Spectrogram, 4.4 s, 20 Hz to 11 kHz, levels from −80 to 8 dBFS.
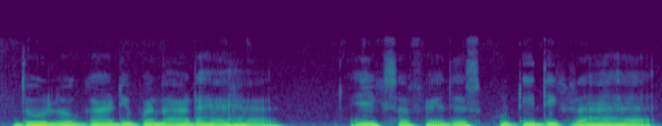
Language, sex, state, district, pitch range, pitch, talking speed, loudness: Hindi, male, Bihar, Patna, 110-115 Hz, 110 Hz, 165 wpm, -11 LUFS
